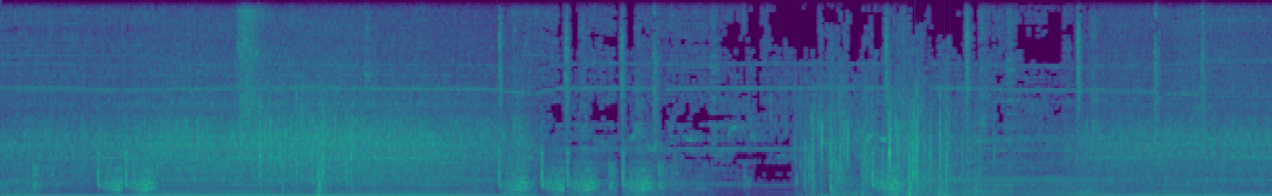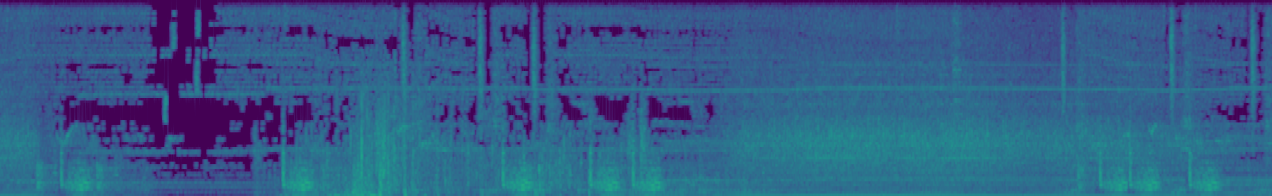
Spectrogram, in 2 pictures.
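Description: Dirt and rocks rumble and scrape into a digger bucket.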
